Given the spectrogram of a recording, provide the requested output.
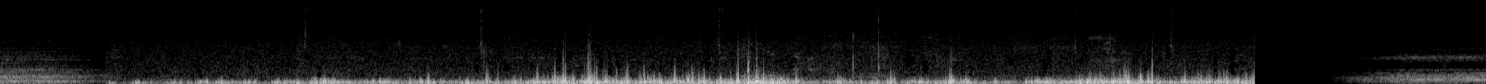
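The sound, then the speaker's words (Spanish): Strong, gusty wind rumbles and buffets for about twelve seconds, with scattered sharp clicks of a lighter being flicked, then cuts off abruptly. “Y sí, más o menos se distingue como que a lo, creo que en combinación del viento y este el ruido que alguien está haciendo con un, encendedor, en un encendedor creo.”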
